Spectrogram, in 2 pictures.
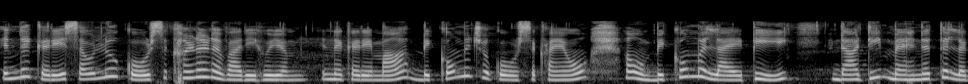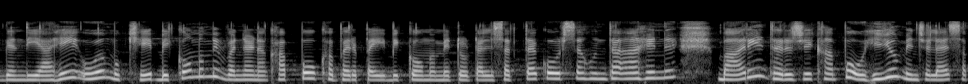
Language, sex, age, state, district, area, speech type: Sindhi, female, 18-30, Gujarat, Junagadh, urban, spontaneous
